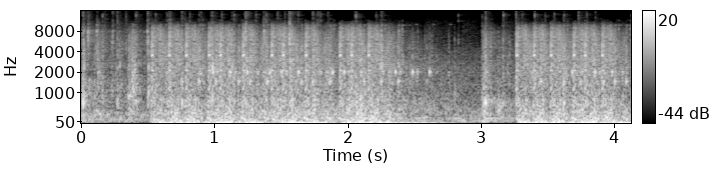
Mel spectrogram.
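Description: Gunfire in the Free Fire video game pours out in a dense, continuous automatic burst, loud and close, with only a brief dip before the shooting resumes.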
